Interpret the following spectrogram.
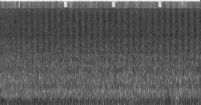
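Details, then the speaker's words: Opel Manta after carb cleaning and timing belt work; deep idle rumble with uneven, slightly loping beat, better than before, apparently no longer backfiring, carburetor suspected; lumpy idle. "I'd say that's better, but I think now that's the carburetor."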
